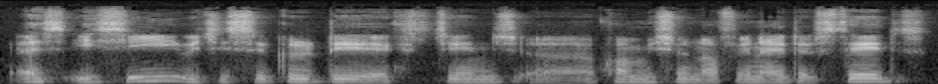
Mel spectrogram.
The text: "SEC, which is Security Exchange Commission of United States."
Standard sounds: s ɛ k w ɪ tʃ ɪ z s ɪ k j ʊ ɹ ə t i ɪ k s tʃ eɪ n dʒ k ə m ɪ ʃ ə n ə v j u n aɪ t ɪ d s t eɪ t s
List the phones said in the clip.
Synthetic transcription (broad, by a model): s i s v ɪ tʃ ɪ z s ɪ k j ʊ ɹ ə t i ɪ k s tʃ eɪ n dʒ k ə m ɪ ʃ ə n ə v j u n aɪ t ɪ d s t eɪ t s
